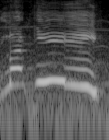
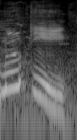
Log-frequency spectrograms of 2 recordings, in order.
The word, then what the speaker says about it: Mucky: I got it right, Mucky! I keep calling him Mookie, but it's not, it's Mucky.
